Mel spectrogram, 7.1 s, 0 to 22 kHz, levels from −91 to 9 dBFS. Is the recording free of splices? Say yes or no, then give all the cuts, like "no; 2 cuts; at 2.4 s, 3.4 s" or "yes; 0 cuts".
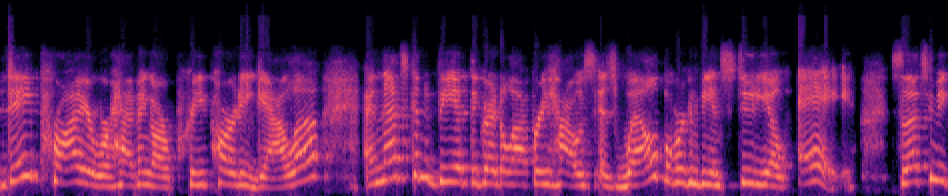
yes; 0 cuts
